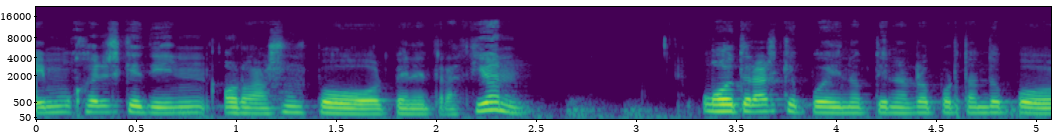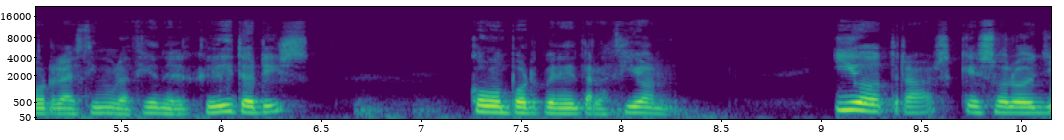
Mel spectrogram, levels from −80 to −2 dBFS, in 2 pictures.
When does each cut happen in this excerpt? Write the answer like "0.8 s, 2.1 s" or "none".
none

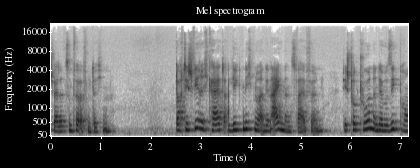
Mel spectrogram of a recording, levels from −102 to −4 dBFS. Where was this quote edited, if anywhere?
3.5 s

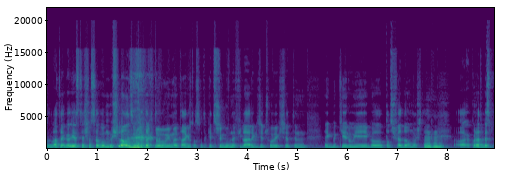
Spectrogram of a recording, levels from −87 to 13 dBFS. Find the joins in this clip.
2.9 s

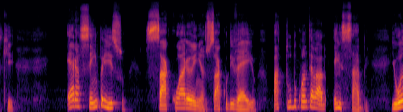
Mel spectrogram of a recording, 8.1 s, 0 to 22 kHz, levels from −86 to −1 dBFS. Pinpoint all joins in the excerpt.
4.1 s, 6.5 s

